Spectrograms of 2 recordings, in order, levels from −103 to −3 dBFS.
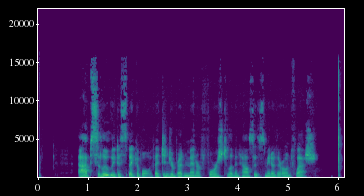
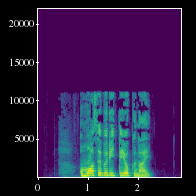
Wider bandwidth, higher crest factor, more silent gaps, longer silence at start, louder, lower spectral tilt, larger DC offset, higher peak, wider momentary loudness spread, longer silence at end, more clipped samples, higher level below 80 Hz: first, 15.5 kHz vs 11.5 kHz; first, 28 dB vs 16 dB; first, 5.75-6.00 s vs none; about the same, 0.8 s vs 0.85 s; second, -41 LUFS vs -14 LUFS; about the same, -4.5 dB/octave vs -3.5 dB/octave; neither; second, -14 dBFS vs 0 dBFS; about the same, 9 LU vs 9 LU; second, 0.1 s vs 0.65 s; neither; second, -80 dBFS vs -64 dBFS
